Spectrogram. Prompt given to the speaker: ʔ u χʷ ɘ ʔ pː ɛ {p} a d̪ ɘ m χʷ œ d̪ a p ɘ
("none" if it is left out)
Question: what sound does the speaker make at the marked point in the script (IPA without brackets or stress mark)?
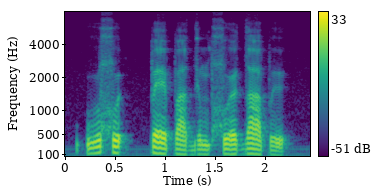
p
